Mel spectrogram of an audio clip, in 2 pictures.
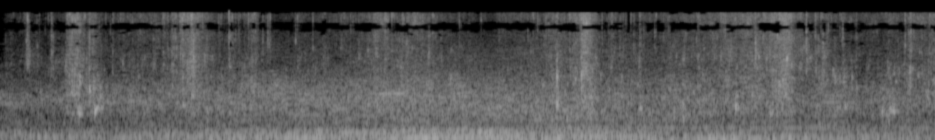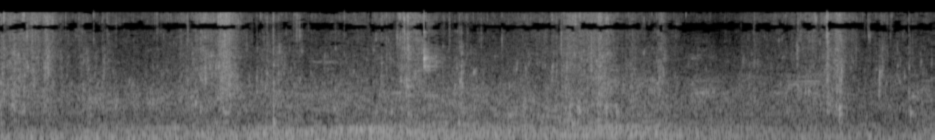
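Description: Leafy greens being washed by hand in a stainless steel bowl of water: water sloshing and splashing, with a steady run of small splashes and drips as the leaves are pressed and swirled. A faint low hum sits underneath.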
